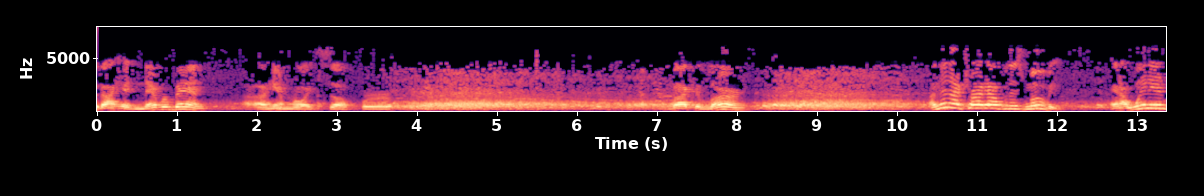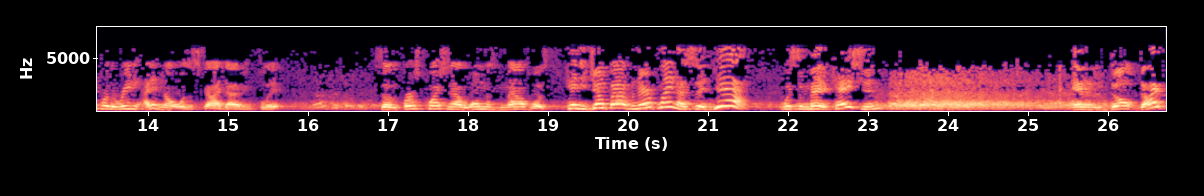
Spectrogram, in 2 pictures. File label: tv commercial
